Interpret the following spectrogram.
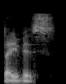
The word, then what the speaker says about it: Davies: Written Davies, but pronounced Davis.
